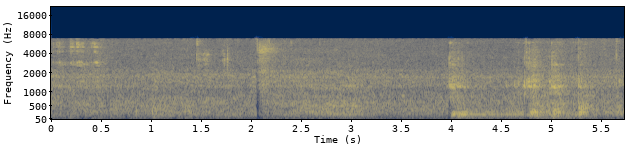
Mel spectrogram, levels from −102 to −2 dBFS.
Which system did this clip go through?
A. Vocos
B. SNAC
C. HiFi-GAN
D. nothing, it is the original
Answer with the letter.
D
